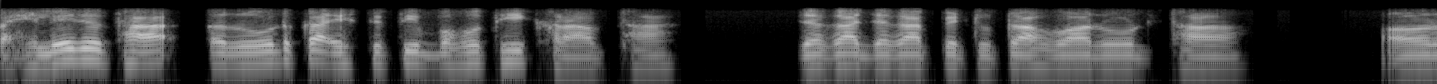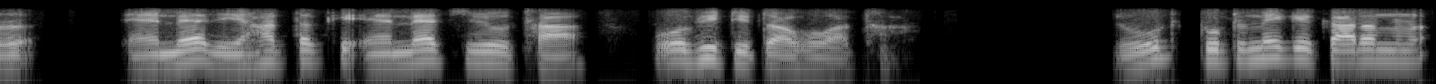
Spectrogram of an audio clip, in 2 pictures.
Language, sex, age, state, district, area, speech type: Hindi, male, 30-45, Bihar, Begusarai, urban, conversation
